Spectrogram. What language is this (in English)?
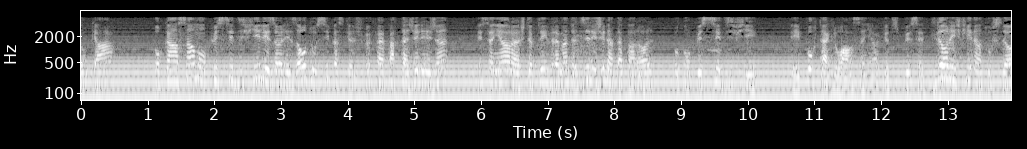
French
